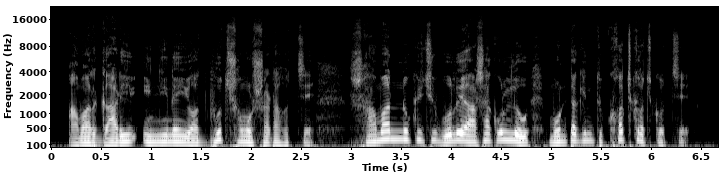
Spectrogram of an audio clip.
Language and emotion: Bengali, fearful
